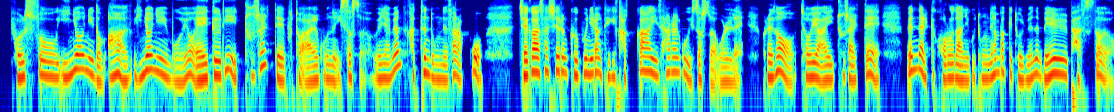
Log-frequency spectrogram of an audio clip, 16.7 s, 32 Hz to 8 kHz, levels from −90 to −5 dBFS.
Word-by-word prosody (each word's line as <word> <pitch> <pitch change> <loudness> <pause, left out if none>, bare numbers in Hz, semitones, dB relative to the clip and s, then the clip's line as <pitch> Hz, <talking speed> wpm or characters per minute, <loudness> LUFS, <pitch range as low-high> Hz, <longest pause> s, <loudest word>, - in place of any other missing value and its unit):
벌써 190 +1 0
2 185 +1 -2
년이 260 -3 +3
넘어 150 -4 -3
아 185 -4 +2
2 185 +1 -4
년이 245 -5 +3
뭐예요. 165 +6 -3
애들이 195 +8 +2
2 200 - -6
살 310 +9 +1
때부터 170 - -3
알고는 160 +1 -1
있었어요. 180 -1 -1
왜냐하면 175 - 0
같은 235 -2 -1
동네에 165 -4 -4
살았고 210 +5 0 0.5
제가 230 +4 +7
사실은 245 0 +1
그분이랑 220 +2 +1
되게 185 -1 -5
가까이 225 +5 +1
살고 235 0 -2
있었어요, 155 -4 -2
원래. 145 -1 -4 0.3
그래서 205 +4 +2
저희 185 0 +1
아이 160 0 0
2 200 - -6
살 165 -3 0
때 - - -2 0.4
맨날 260 -1 +3
이렇게 180 - -9
걸어 175 +1 -1
다니고 160 0 0
동네 175 +2 -3
1 220 - -1
바퀴 235 -3 -3
돌면은 175 +5 -2
매일 215 +4 +4
봤어요. - - -4
190 Hz, 325 characters per minute, -24 LUFS, 170-225 Hz, 0.5 s, 제가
